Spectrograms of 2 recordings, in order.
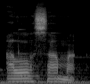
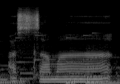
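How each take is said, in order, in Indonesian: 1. L-nya jelas diucapkan sebelum s. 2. L-nya melebur menjadi bunyi s yang ganda. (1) "bukan al-sama" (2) "Bacanya as-sama"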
